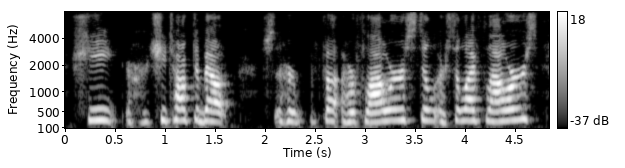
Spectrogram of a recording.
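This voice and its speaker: Woman, club host, fairly high voice, meandering announcements full of fillers. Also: little pitch movement, normal speed, pushed and bright. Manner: rambling, many fillers and restarts. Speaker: camera club meeting host.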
